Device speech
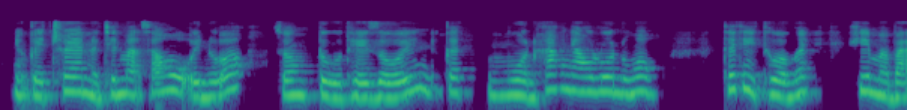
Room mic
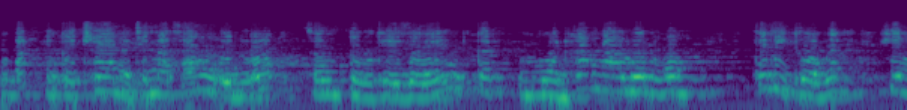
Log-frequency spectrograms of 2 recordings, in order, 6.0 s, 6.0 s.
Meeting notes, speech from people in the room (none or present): none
